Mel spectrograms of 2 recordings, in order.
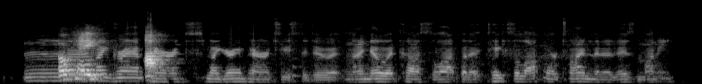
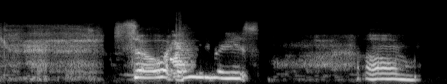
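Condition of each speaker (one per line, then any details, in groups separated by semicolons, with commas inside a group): No condition
Cerebral palsy; from birth, tracheotomy; voice shaped by tracheotomy, regular voice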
